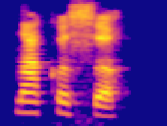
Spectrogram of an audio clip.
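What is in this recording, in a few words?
"накӧсӧ", Komi, female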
